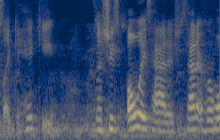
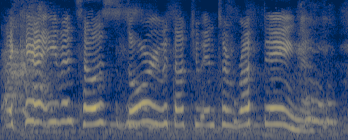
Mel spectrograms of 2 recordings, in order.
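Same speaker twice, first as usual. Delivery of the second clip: exasperated scolding; 8 semitones higher than usual. Real, not acted. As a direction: scold him, at the end of your rope. Scolding the interrupting little brother.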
